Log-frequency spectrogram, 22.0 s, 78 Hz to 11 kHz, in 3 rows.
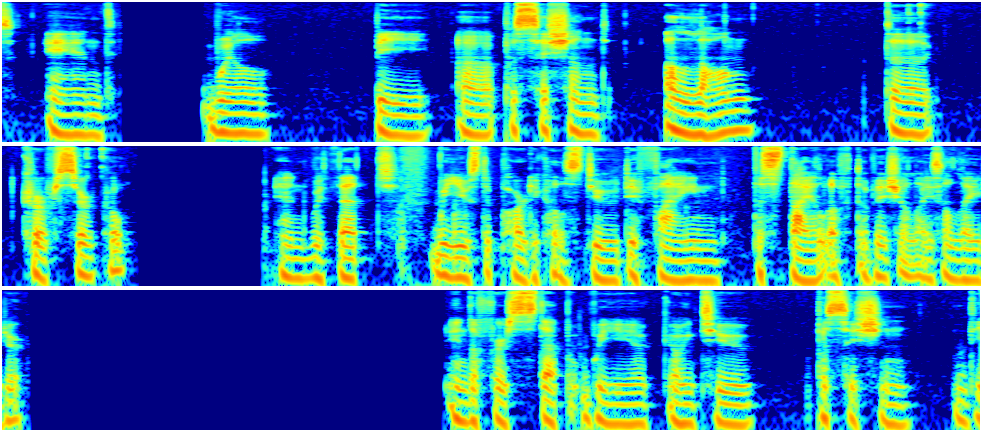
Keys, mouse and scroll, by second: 6.5 click, 7.6 click, 13.2-15.6 middle drag, 15.6 click, 15.8-19.0 drag.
